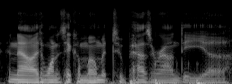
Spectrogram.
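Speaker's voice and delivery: fast, smooth preacher patter ending loud; mock worship leader. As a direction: rush it like a pastor asking for money. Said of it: "he's like".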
